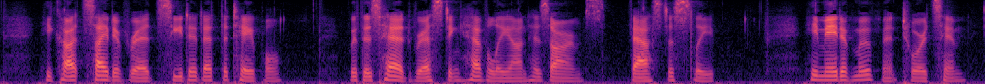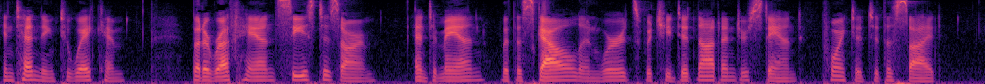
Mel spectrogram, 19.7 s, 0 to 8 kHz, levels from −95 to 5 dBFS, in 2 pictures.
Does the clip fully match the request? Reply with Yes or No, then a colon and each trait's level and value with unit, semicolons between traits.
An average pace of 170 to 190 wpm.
No: average, 160 wpm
